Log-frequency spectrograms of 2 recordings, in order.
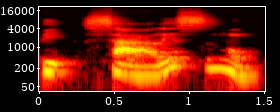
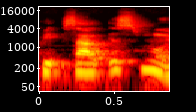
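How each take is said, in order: First: The l takes an i vowel, linking into ismu. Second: The l is cut off before a separate ismu. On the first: The speaker calls it right. "lamnya dibaca kasroh" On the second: The speaker calls it wrong. "bukan bi'sal ismu ya"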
